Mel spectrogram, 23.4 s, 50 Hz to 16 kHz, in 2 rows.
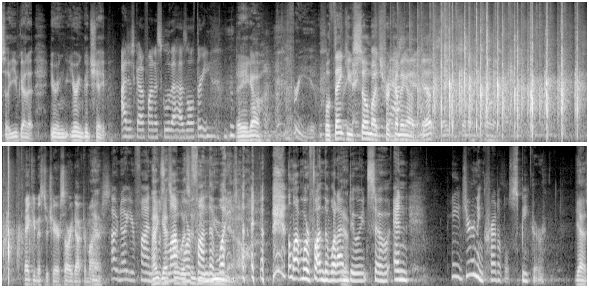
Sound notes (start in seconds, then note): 4.3 chuckles; 8.1 speaks faintly; 10.4 everyone applauding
